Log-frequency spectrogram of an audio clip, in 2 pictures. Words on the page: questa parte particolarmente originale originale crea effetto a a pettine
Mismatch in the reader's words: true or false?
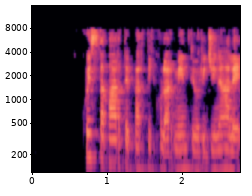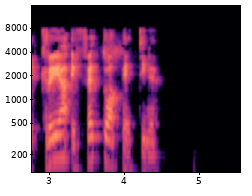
true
